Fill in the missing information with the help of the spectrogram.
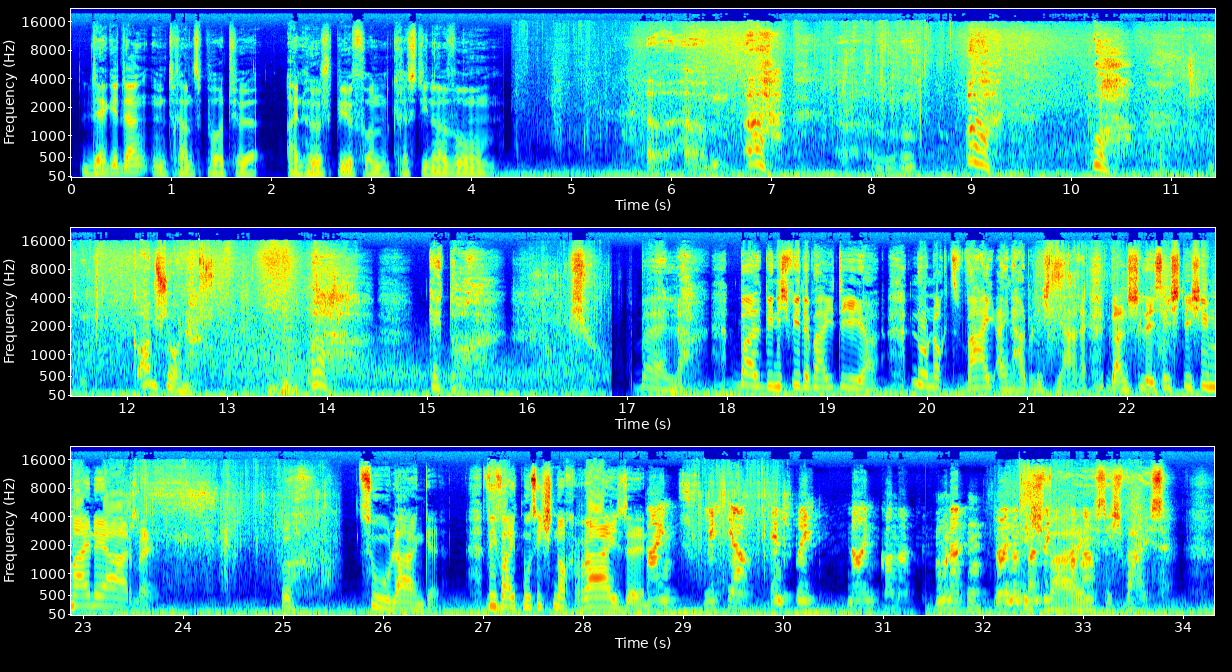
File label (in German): hoerbuch deutsch mit akzent, Deutsch mit italienischem Akzent, Audiobook (Hörbuch)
